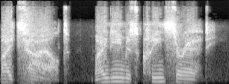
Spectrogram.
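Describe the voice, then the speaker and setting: A man voicing a solemn, gentle queen with a formal, measured, motherly manner in a fan fiction reading. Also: on the high side, dry recording.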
